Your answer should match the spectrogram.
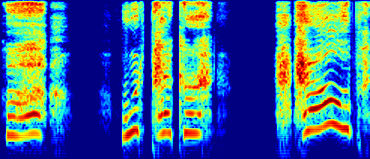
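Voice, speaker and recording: A woman's voice: high-pitched, lively intonation, moderate pace, no echo, clean studio sound, voice pushed up. A woman voicing a nervous teenage girl made of wood, frantic and shrieking as she panics. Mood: panicked. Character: panicky wooden teen girl, high and shrill.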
